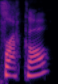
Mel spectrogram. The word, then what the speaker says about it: fracas: Also, can you please say that word again that you just said that is spelled F-R-A-C-A-S? – Fracas. – I love the English pronunciation of fracas. We just call it fracas. – No, you don't say fracas. – We sure do. There's a fracas.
